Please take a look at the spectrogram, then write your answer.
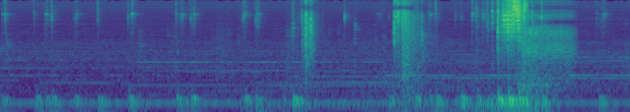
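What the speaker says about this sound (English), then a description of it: "Sorry, I know the keyboard's probably really obnoxious," Computer keyboard keys click quickly and steadily while someone plays a game, with a few louder clacks near the end over a low electronic hum.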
